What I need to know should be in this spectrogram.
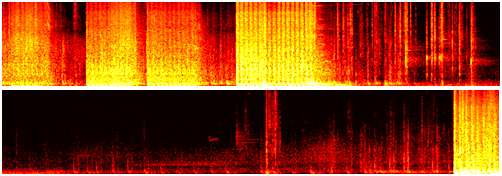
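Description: Rapid gunfire rattles in loud, close bursts.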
